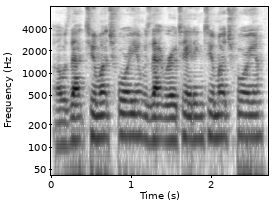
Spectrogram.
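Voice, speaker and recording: A streamer in his twenties talks fast in a medium-pitched voice with little rise or fall, chatting casually on a livestream. He coaxes his cat in a sing-song tone.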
